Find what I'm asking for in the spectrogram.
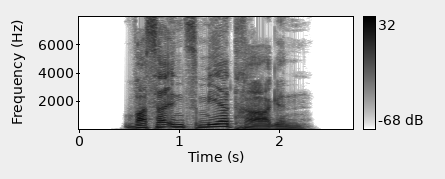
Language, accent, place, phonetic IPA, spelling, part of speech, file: German, Germany, Berlin, [ˈvasɐ ɪns meːɐ̯ ˈtʁaːɡn̩], Wasser ins Meer tragen, phrase, De-Wasser ins Meer tragen.ogg
- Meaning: to carry coals to Newcastle; to bring owls to Athens (do some redundant and pointless)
